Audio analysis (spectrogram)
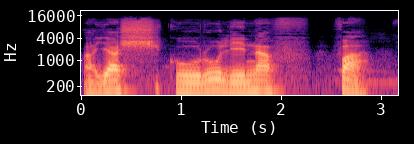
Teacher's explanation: Okey, kemudian shin jaga yash. Okey, shin mati ada sifat bersemburan tu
